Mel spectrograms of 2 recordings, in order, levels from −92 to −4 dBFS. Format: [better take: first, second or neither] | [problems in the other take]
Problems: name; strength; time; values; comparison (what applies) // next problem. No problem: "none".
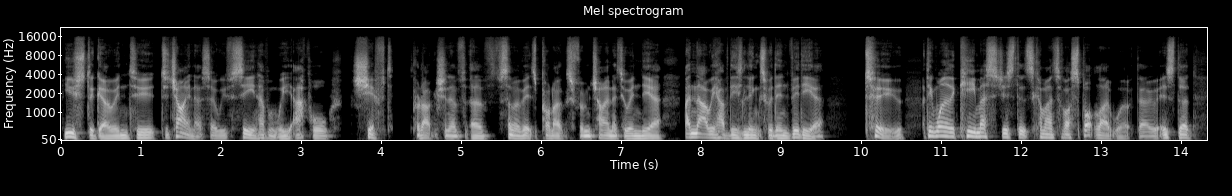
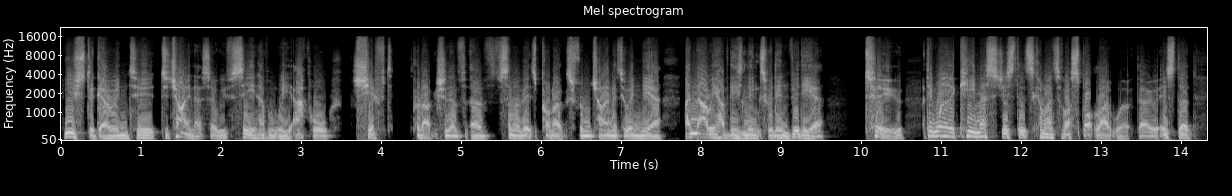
first | distortion; heavy; 15% of the sound clipped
